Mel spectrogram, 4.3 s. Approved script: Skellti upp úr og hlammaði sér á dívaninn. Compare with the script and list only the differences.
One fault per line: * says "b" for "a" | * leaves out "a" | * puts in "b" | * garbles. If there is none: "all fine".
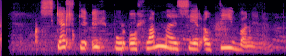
all fine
